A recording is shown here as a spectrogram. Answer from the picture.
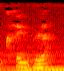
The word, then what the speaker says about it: Cobra: and he pronounces it Cobra. Because we've always found it a strange phenomenon. If you talk about a snake, you say Cobra. But if you're in a restaurant, you say Cobra. But that's not how it's said.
